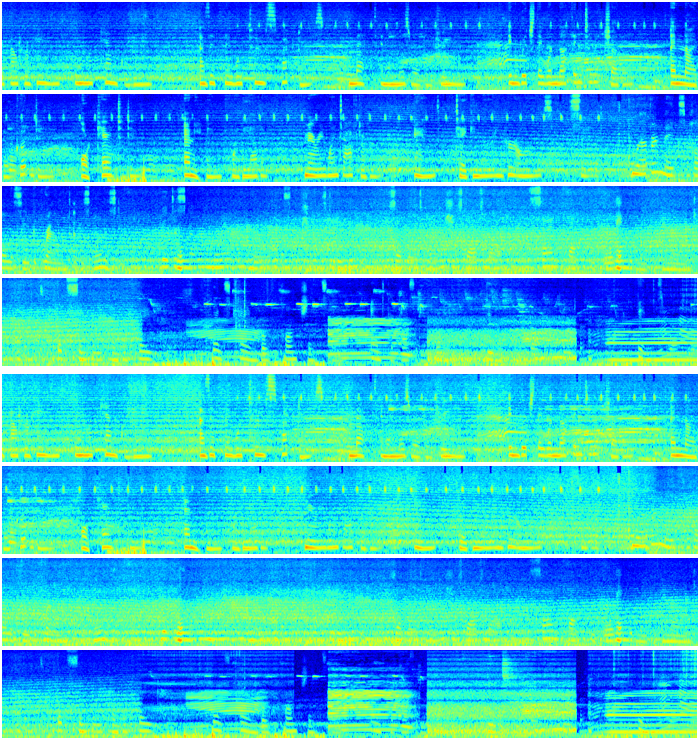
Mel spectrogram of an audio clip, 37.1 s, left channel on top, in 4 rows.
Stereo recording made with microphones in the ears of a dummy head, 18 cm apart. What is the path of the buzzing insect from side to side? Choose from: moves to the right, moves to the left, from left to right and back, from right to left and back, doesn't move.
moves to the left.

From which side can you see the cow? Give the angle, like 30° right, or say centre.
80° right.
